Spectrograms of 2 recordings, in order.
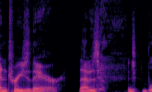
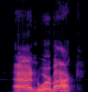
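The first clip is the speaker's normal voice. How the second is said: vintage fifties movie trailer voice; 8 semitones higher, 5 dB louder than usual. Host returning to guests after the intro, in a 1950s movie trailer voice. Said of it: "that's your 1950s movie voice".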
